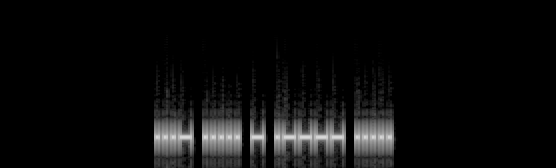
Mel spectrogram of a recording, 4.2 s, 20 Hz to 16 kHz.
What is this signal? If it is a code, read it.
Morse code, heard as a keyed tone, about 43 wpm, 700 Hz. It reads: V5T15
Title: Five Challenging Letter-Number Combinations 40wpm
